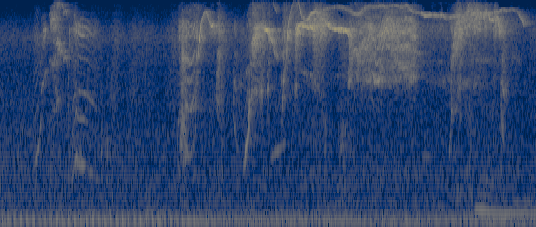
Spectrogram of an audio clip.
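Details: Baby monkey screaming loudly, calling its mother for help while in danger: shrill, high-pitched squealing cries with sharp rising and falling sweeps, bursts clustered then a longer sustained wailing scream, over low rumbling background noise.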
